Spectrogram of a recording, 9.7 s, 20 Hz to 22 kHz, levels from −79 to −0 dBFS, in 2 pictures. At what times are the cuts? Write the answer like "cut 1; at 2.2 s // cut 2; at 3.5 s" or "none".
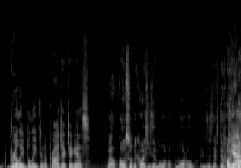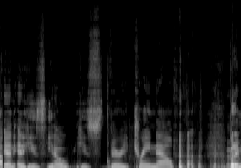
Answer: cut 1; at 4.9 s // cut 2; at 8.3 s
